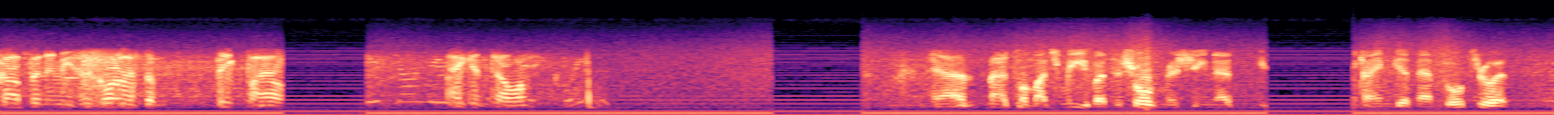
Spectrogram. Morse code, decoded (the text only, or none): none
